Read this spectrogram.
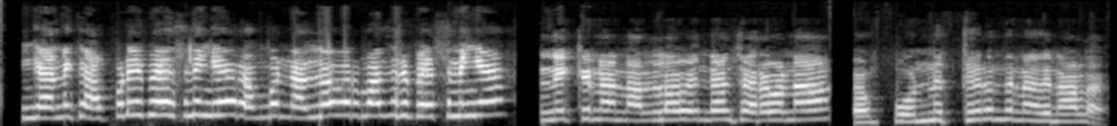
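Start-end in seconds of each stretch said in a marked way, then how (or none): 0.1-2.4 high, sharp taunt at the uncle; bitter accusation. Acted. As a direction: throw his words back at him in anger. (கசப்பான குற்றச்சாட்டு)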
